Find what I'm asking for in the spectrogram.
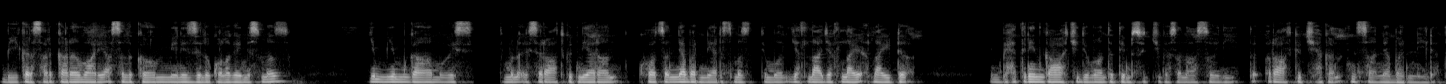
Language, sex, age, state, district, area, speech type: Kashmiri, male, 18-30, Jammu and Kashmir, Kulgam, rural, spontaneous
